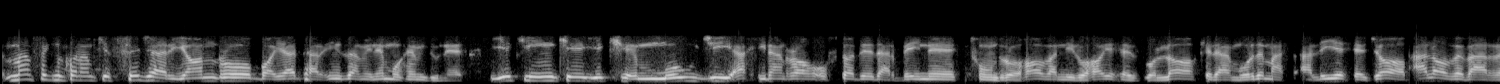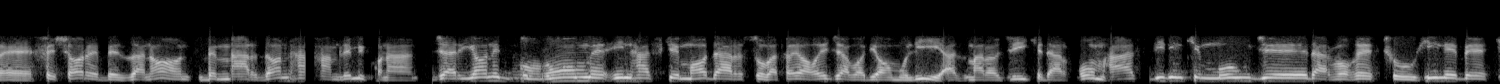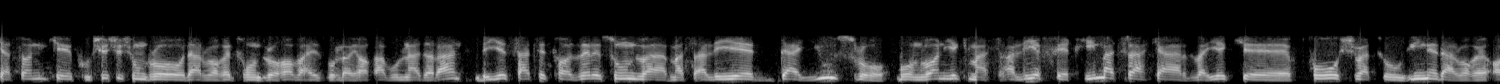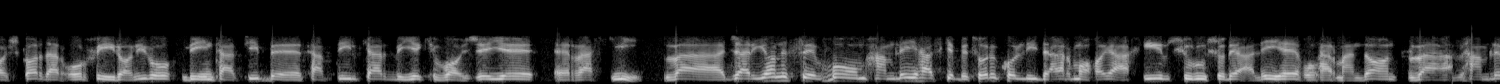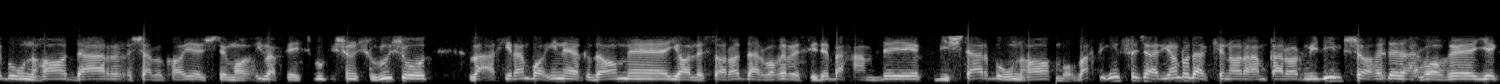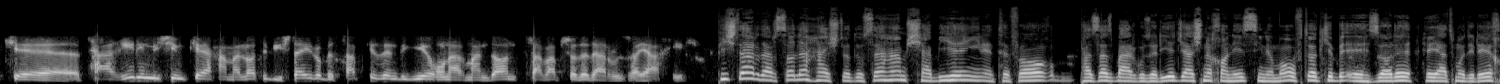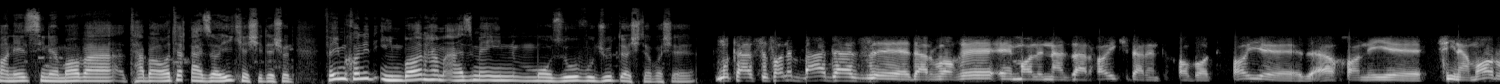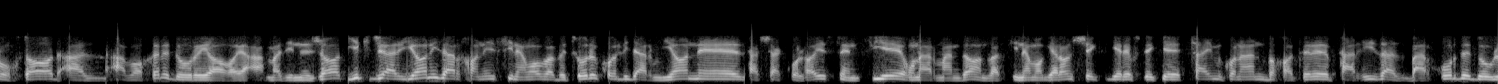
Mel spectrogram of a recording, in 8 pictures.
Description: گفت‌و‌گوی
